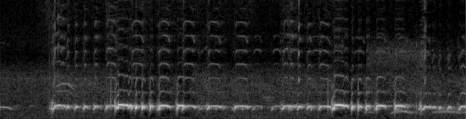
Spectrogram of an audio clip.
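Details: Zebra dove lure recording for birds that rarely sing: a dense, continuous run of rapid, rolling coo notes beginning after half a second and carrying on to the end.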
